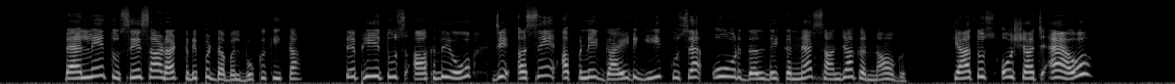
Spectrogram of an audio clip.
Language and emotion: Dogri, angry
